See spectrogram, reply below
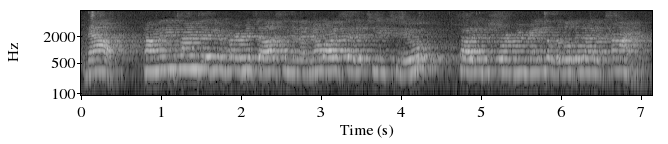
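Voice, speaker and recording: A woman riding instructor coaching a live lesson with brisk, projected commands, firm and instructive, often checking understanding with questions. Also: very high voice, little pitch movement. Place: large echoey riding arena. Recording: echoey hall, distant mic, background noise.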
